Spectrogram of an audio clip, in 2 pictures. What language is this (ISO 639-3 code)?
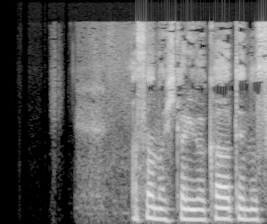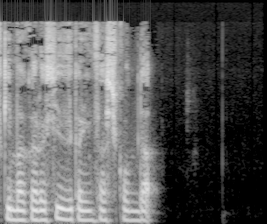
jpn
